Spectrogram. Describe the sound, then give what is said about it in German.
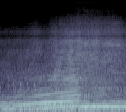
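Steady, fairly loud road traffic rumbles throughout as cars cross the Inn bridge into the city centre, with one car engine droning and rising in pitch as it accelerates past. No voices are heard. “Wer heute über die Innbrücke in die Innenstadt fährt, braucht angesichts von Autos und Verkehr viel Fantasie, um sich auf dem jetzigen Stadttheater und auf der Redoute statt der Dächer die Gärten vorzustellen.”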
